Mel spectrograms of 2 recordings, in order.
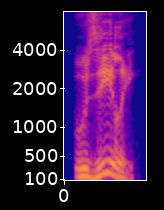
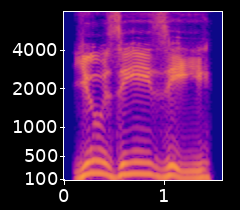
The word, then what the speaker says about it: Uzziel: Multiple bystanders made derogatory comments directed at, I'm not using the guy's name because I can't pronounce it. He's not what one would consider a native-born American. It's Uzziel. U-Z-Z-I-E-L.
